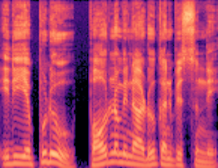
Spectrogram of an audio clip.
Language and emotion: Telugu, neutral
